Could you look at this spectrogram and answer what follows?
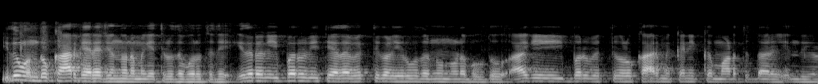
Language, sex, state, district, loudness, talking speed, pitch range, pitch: Kannada, male, Karnataka, Koppal, -20 LUFS, 170 wpm, 125-145 Hz, 135 Hz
